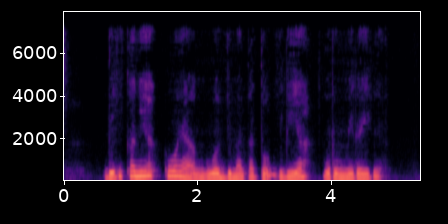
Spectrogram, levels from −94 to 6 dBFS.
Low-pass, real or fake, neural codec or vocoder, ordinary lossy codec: 7.2 kHz; fake; codec, 16 kHz, 1.1 kbps, Voila-Tokenizer; none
